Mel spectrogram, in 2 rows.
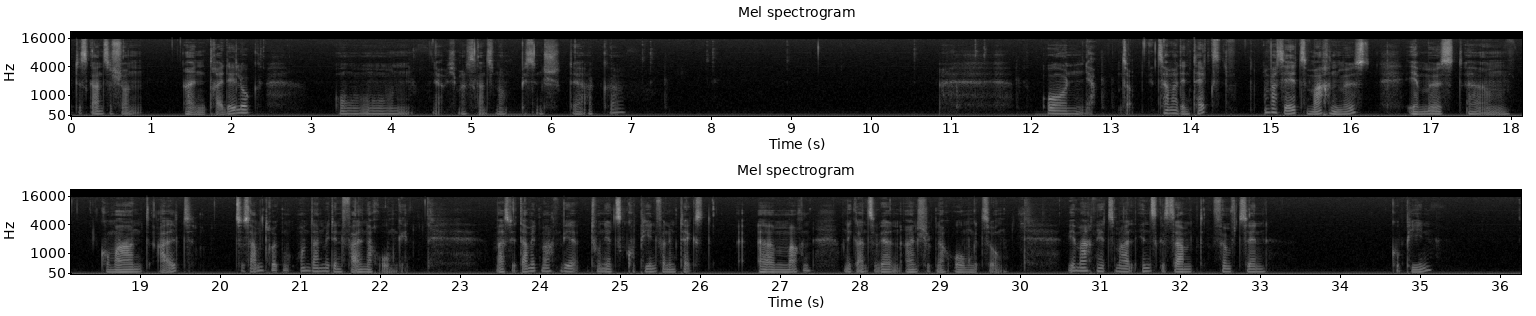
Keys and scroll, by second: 5.2 super+t, 11.3 Return, 22.4 alt+super+Up, 32.0 super+Up.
